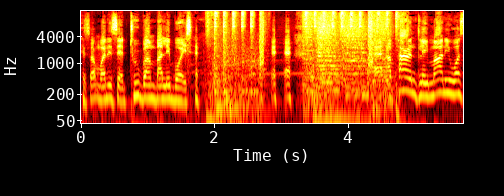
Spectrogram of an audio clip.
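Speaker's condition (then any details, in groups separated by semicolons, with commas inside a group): No condition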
